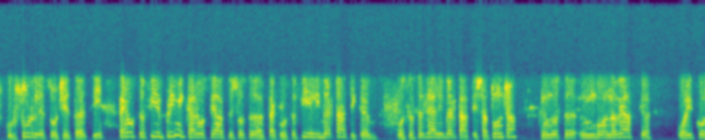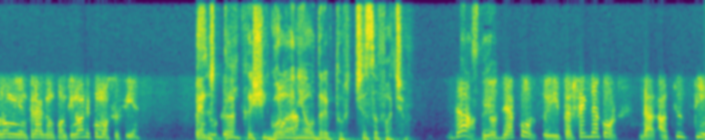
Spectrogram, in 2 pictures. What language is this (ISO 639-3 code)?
ron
